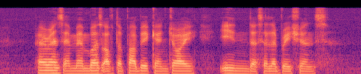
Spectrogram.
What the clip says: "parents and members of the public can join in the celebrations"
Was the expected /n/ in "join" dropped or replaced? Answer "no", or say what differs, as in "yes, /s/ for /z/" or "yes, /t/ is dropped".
yes, /n/ is dropped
